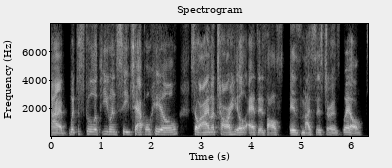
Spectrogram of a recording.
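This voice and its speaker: A woman with a very deep, low voice talks at a fairly slow pace and keeps her intonation fairly even. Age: 60s. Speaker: retired educator, lung cancer survivor. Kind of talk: interview.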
